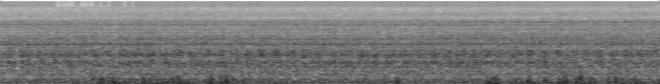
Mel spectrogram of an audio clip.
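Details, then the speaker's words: Overheating vehicle whose cooling system held plain water; checked at startup before warm-up. A steady rush of air from the fan over an uneven low idle, with no grinding or squeal. The fan works properly. Cause was later found to be a clogged radiator and a bad cap. "Okay, it's running. The fan looks pretty good. It's blowing good. Okay, so the fan is working perfect."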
